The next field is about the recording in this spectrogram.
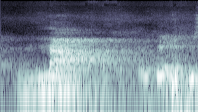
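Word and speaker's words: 妈: Now, if we take the sound, ma, okay, if we spell it in English, it'll be M-A. If we say it high up in the voice, it sounds like this. Ma.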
